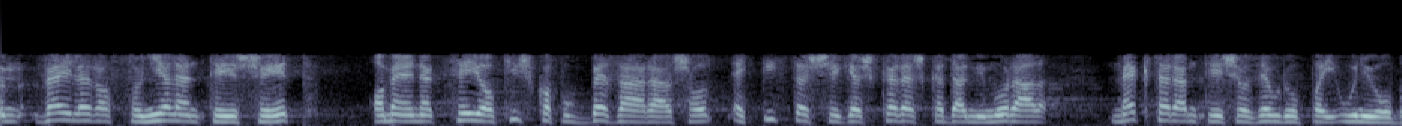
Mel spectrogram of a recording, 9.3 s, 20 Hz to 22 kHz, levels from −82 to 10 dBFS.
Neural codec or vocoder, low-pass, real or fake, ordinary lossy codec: none; 3.6 kHz; real; none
